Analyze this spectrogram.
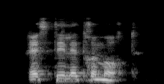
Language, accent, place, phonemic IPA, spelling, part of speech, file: French, France, Lyon, /ʁɛs.te lɛ.tʁə mɔʁt/, rester lettre morte, verb, LL-Q150 (fra)-rester lettre morte.wav
- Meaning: to be ignored, not to be taken into account, to go unheeded, to have no effect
